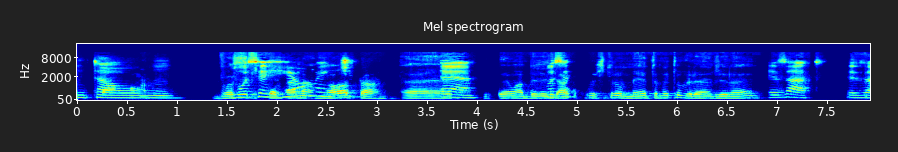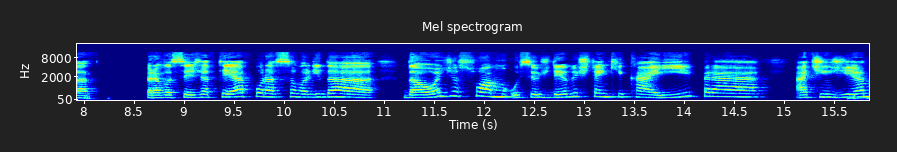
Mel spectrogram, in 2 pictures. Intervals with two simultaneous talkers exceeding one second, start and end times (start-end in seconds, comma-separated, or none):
1.5-2.9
